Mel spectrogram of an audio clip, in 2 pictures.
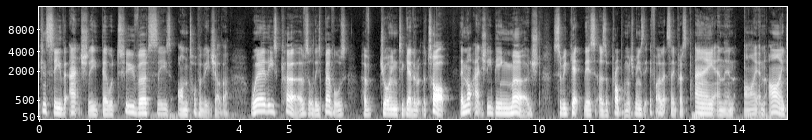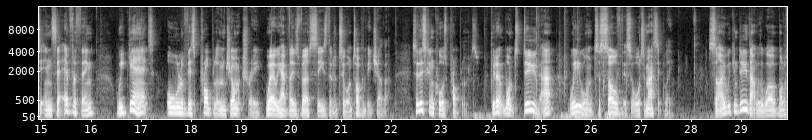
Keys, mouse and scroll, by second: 2.2 Escape, 2.9 scroll up 1, 3.3 middle click, 3.8 scroll down 1, 10.5-12.6 scroll up 1, 13.0 a, 14.1 i, 16.1 click, 16.7 shift+middle click, 17.0 scroll up 1, 20.3 scroll down 1, 22.6 middle click, 23.9 ctrl+z, 24.8 ctrl+z, 27.7 middle click.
